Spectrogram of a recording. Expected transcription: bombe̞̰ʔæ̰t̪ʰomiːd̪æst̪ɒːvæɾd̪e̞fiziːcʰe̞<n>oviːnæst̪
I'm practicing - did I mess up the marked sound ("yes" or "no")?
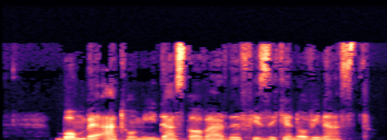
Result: no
